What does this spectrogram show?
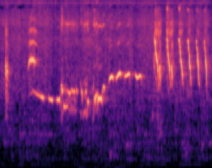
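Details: Song of a white-rumped shama, meant to provoke other shamas into aggressive singing: a clear whistled phrase sliding and wavering, then a quick burst of sharp repeated high notes.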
